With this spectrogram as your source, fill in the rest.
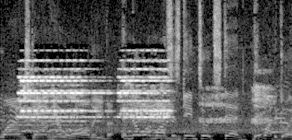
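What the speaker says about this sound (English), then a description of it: "Have a phone call here." A telephone rings in repeated electronic trills, two long bursts then shorter ones, loud and near, while someone talks over it throughout.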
